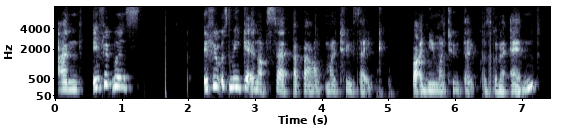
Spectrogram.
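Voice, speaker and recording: A woman who is a guest on a podcast, speaking in a reflective, measured way and choosing her words carefully. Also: fairly low pitch, a little mellow, slight background noise. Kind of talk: reflective conversational interview.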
